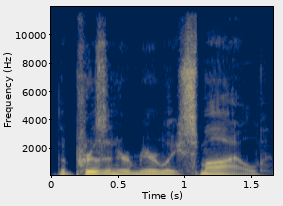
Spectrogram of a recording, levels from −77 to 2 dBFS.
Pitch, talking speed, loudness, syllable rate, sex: 90 Hz, 145 wpm, -18 LUFS, 5.9 syllables/s, male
